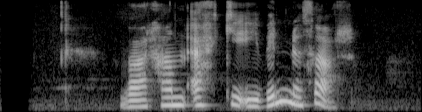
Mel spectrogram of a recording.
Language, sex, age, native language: Icelandic, female, 40-49, Icelandic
